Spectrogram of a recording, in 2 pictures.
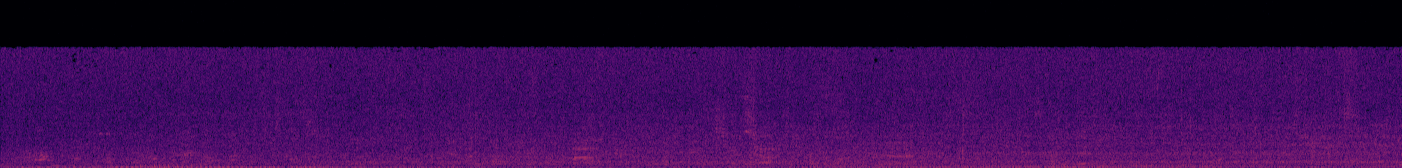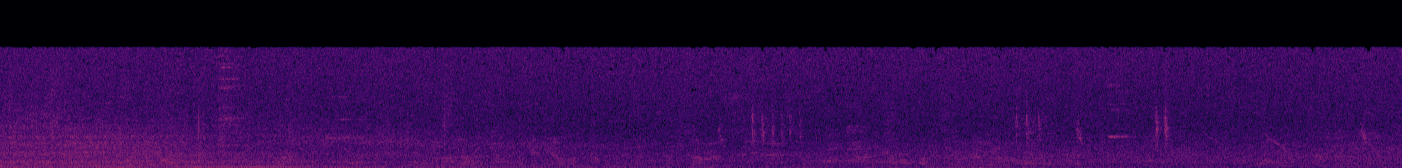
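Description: Street traffic hums steadily outdoors and grows quieter.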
